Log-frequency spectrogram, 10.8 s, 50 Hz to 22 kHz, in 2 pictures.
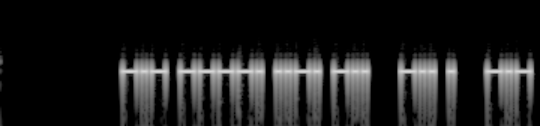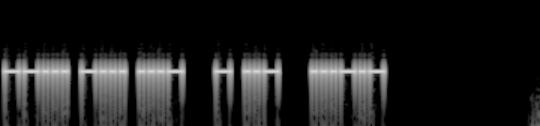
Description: Morse code, heard as a keyed tone, about 25 wpm, 700 Hz. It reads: K9FD DE K7BV TU <SK>
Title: Practice QSO - Exchange 4 - Ending - 25wpm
